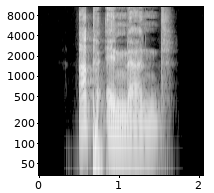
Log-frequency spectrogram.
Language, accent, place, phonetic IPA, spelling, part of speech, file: German, Germany, Berlin, [ˈapˌʔɛndɐnt], abändernd, verb, De-abändernd.ogg
- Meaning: present participle of abändern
